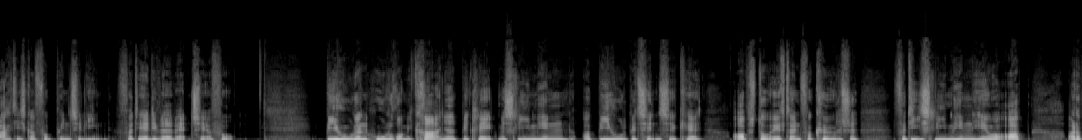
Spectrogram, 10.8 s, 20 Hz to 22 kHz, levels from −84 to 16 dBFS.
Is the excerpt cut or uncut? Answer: cut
